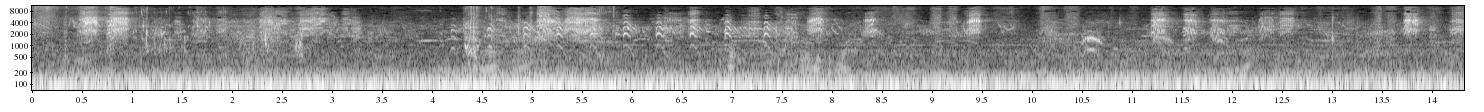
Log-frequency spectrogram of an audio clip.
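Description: Several birds calling, short squawking calls scattered throughout, over a steady low rumble.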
